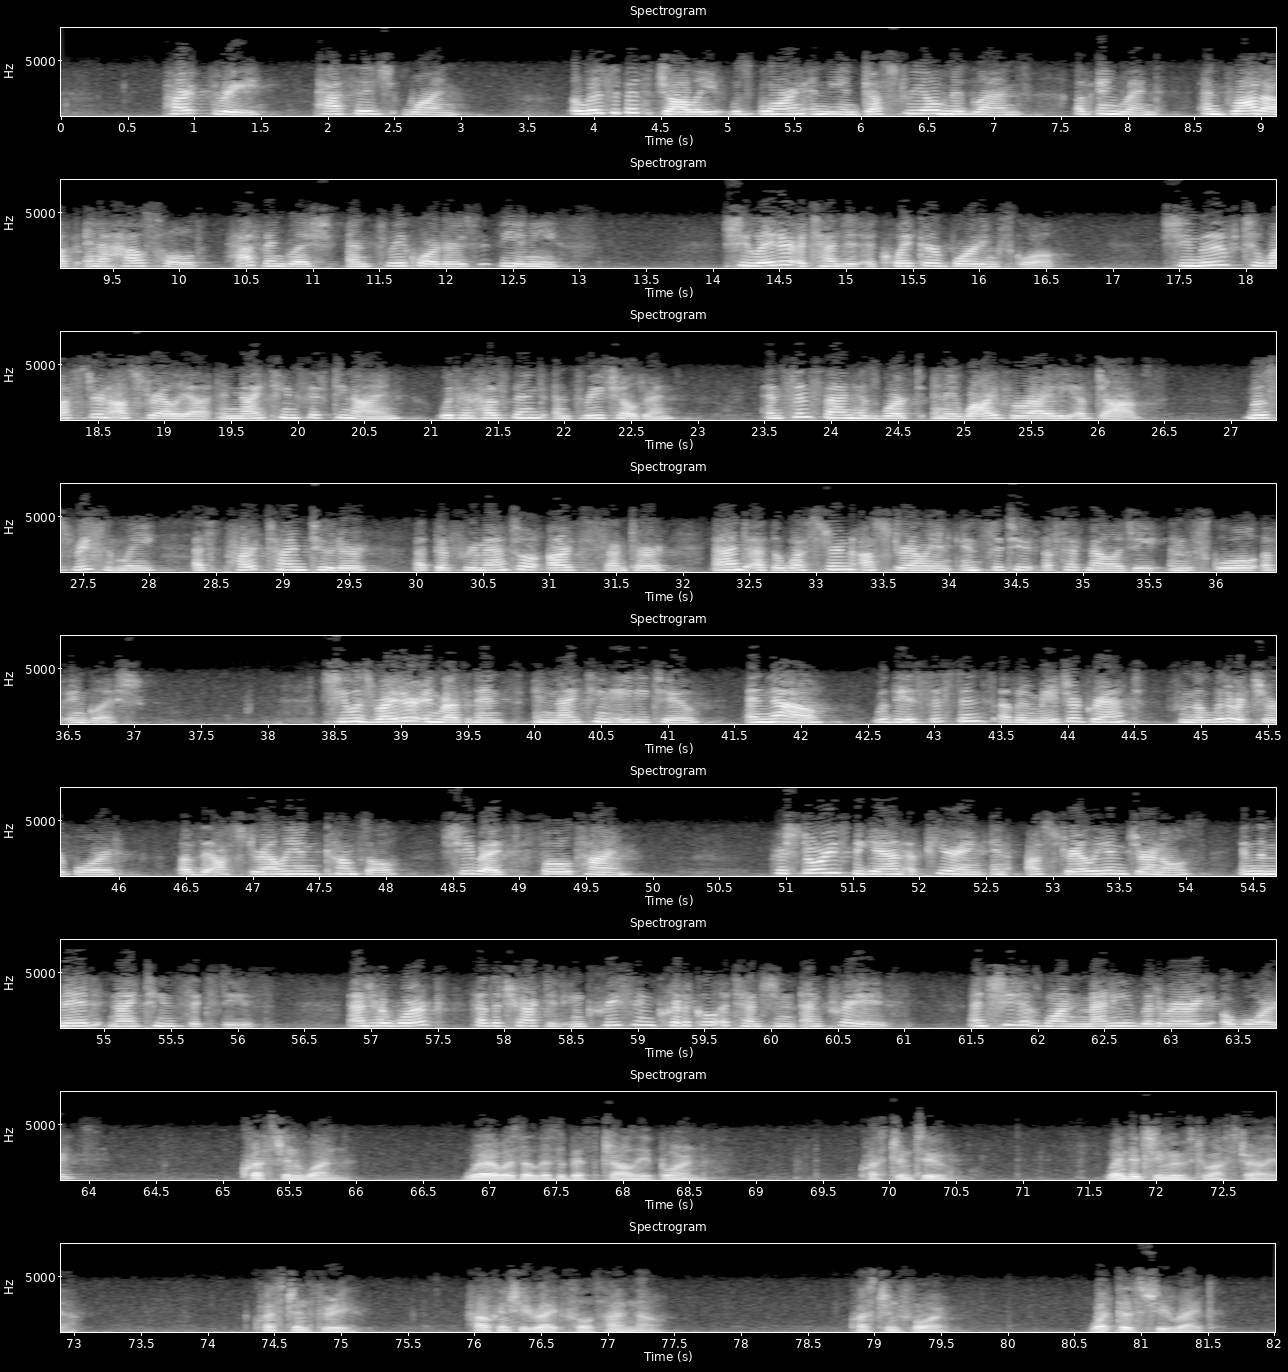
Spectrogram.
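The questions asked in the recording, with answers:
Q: Where was Elizabeth Jolly born?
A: In the industrial Midlands of England

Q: When did she move to Australia?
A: In 1959

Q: How can she write full-time now?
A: With a major grant from the Literature Board of the Australian Council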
